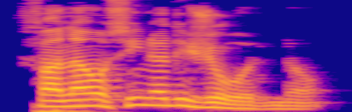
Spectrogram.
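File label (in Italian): "fa na osina", vocabolario dialettale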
